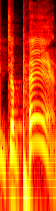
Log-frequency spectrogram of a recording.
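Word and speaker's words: Tappan: If it's the Tapenzee Bridge, why would it also be Tapan? That doesn't even make any sense. You called it Tapan. That's just how it's been pronounced for the last hundred years.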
